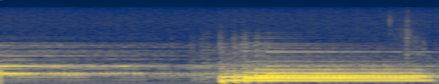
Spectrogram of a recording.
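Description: Electric guitar picked: a note rings and fades, then a lower note is picked about a second in and left to sustain.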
